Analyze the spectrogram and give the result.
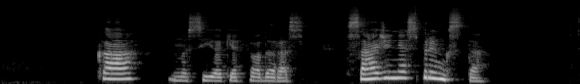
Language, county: Lithuanian, Vilnius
